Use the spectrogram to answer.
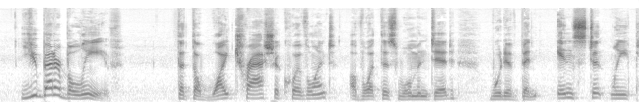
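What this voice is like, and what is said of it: Usual voice. Nothing is said of it.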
